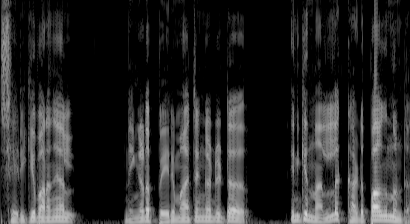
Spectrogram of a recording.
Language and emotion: Malayalam, angry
